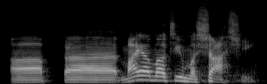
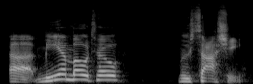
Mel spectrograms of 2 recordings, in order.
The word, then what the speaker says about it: Miyamoto Musashi: Miyamoto Musashi. Excuse me. I know I butchered that name. Miyamoto Musashi.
